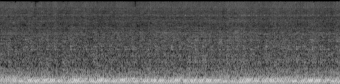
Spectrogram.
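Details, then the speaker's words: Suzuki GS1000 idling cold with the choke still partly on during a carb sync: a lumpy, uneven pulse that never settles, and the vacuum gauge on the low scale shows the carbs out of sync. "so on the low scale, this is where you're at. This is how uneven your bike is, but the choke is on."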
